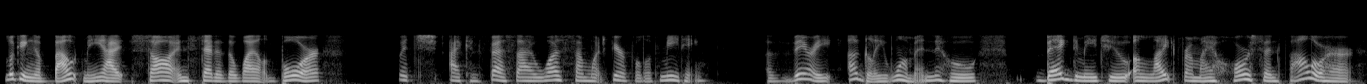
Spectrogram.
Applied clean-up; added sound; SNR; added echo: none; none; none; none.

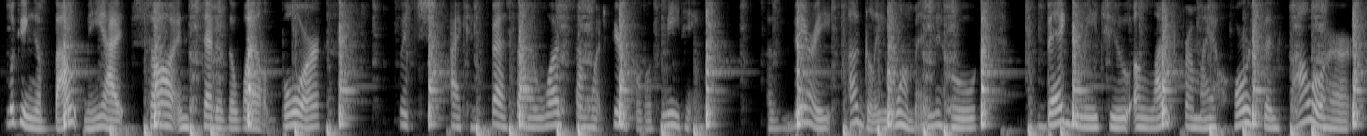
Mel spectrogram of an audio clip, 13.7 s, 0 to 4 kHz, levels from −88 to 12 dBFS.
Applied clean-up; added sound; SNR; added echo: classical method log-MMSE.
